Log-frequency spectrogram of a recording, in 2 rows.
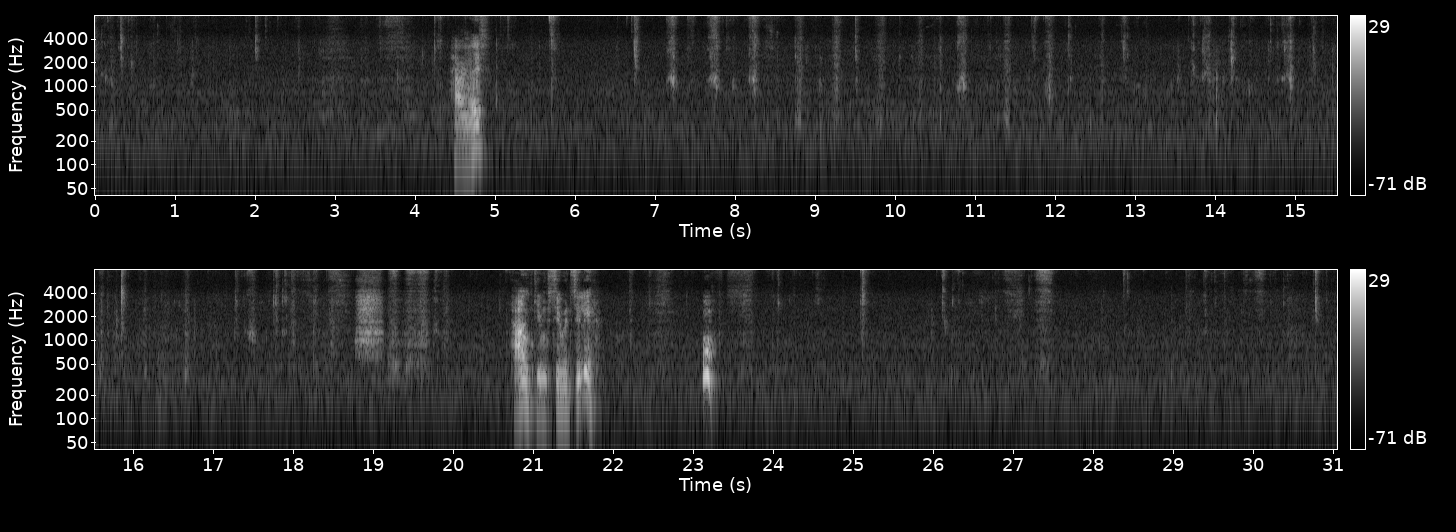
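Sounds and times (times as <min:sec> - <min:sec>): person chewing food: 0:00.0 - 0:04.4, 0:06.6 - 0:20.0, 0:23.8 - 0:25.3, 0:26.0 - 0:27.3, 0:28.3 - 0:31.0
breathy noise: 0:18.4 - 0:19.8.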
